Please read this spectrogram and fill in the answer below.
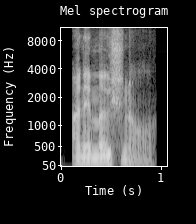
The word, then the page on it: unemotional: British English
